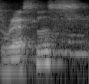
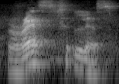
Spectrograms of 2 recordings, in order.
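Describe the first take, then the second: First: The middle t sound is left out. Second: The middle t sound is pronounced.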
